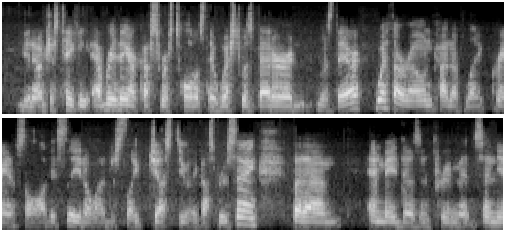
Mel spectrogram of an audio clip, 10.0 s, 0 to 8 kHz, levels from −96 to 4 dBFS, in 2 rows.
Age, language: 20-39, English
